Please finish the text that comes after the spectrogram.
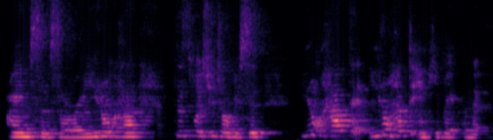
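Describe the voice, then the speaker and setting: A talkative woman, chatting excitedly as a livestream co-host. Her voice sits a little high and sounds set back from the mic. The room is echoey. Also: fast. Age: 30s. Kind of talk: casual chat on a homestead livestream. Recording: roomy, from a distance off the mic.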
